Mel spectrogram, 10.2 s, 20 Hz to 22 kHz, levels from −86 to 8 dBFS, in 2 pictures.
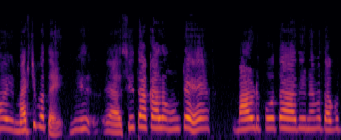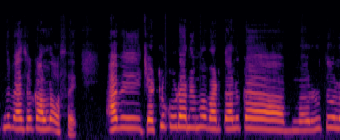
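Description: No technical faults can be heard at any point in the recording.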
